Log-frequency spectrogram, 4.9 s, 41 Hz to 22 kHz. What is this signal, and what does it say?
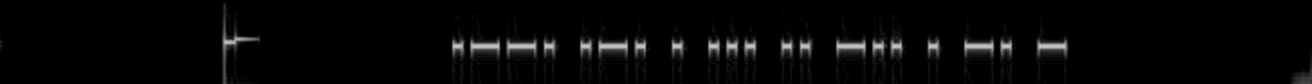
Morse code, heard as a keyed tone, about 36 wpm, 700 Hz. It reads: PRESIDENT
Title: Sets of 2 Words - New Word Drill - 35wpm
